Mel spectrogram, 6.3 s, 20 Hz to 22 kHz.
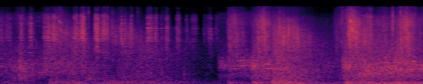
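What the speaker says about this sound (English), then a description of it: "Both of our rockets collided." Two rockets colliding and exploding in Halo 2 multiplayer, giving a dense, sustained roar of blasts and rumble with fresh loud surges partway through, busy and chaotic with no clear voices.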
